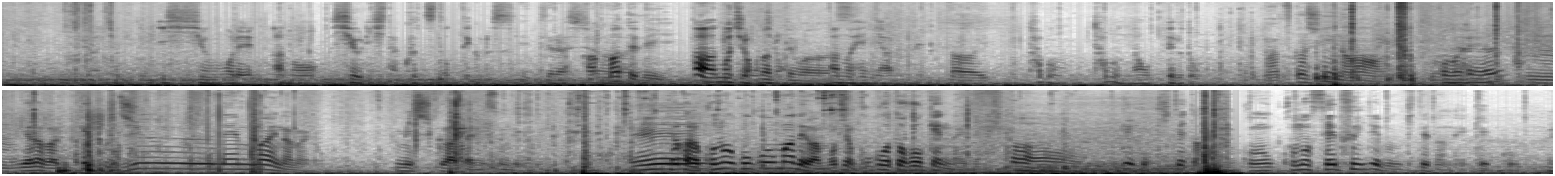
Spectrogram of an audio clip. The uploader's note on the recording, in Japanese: 恒例の移動中録音回。今回車で走っているのは目黒区五本木〜世田谷区池尻周辺の往復です。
